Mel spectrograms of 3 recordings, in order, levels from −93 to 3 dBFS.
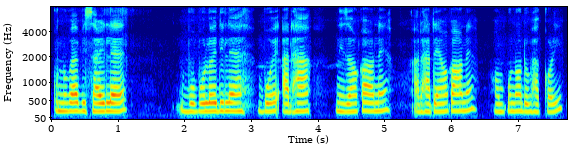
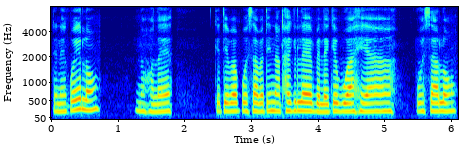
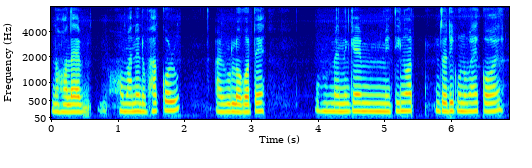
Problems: none marked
